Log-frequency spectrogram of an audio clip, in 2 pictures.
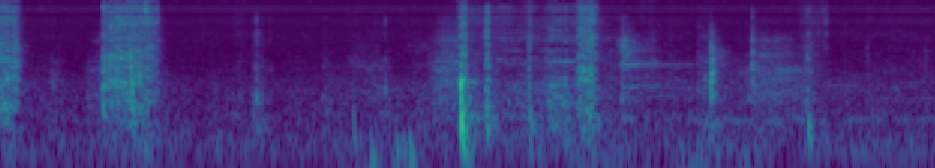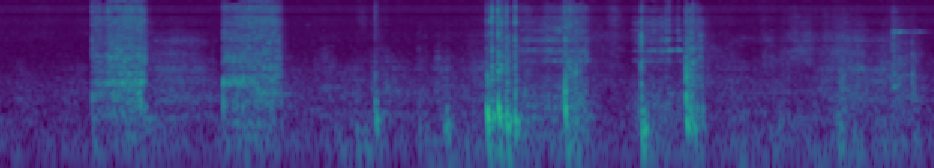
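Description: Steel brick trowel scraping mortar in short strokes, with a few sharp knocks, the loudest about three seconds in.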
